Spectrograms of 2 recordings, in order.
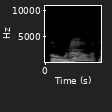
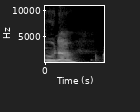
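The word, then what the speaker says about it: Oona: And then I realized like halfway through the book that her name could be pronounced Ona and not Una, because it's O-O-N-A. But I read the entire... – That's Una.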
